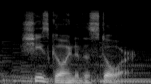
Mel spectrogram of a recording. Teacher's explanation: With a falling intonation at the end, it's a straightforward statement. But if you add a rising intonation, it becomes a question.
